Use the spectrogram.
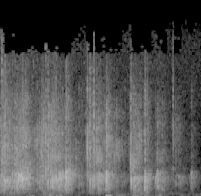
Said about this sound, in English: Si usted lo recibe, déles aplausos. If you receive that, give the Lord a hand clap.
